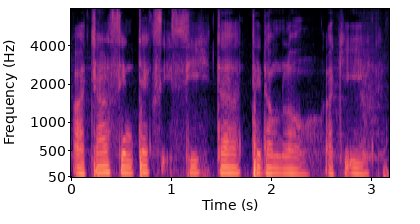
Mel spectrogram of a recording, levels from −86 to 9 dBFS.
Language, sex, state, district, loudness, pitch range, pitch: Karbi, male, Assam, Karbi Anglong, -21 LUFS, 100-115 Hz, 110 Hz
